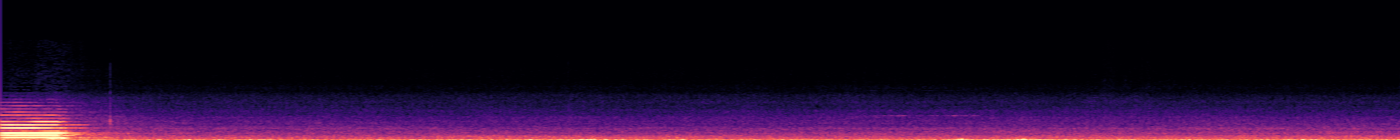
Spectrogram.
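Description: A diesel locomotive engine rumbles low and steady as the train rolls slowly in.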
